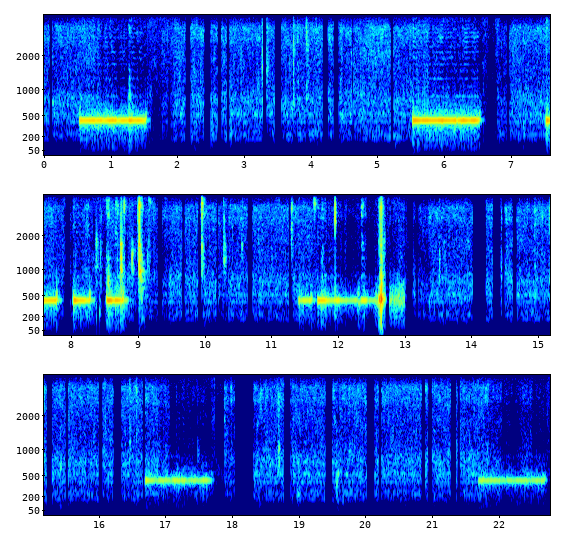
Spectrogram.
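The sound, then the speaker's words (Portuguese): Telephone line tones while calling an office extension: a low steady tone in repeated faint bursts separated by quiet gaps, with a few shorter beeps in the middle. “só vou ligar aqui no ramal.”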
